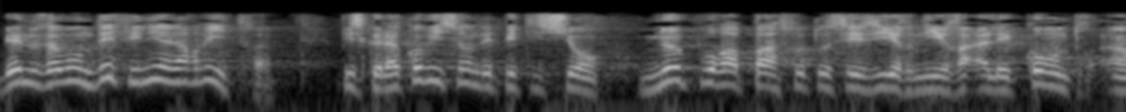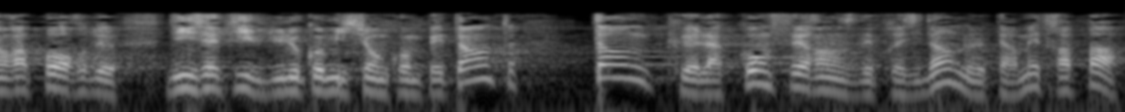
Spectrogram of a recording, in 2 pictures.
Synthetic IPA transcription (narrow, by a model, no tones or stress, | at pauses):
ebjɛ̃nuzavɔ̃d̪efiniɛ̃naʁbit̪χə | pɥiskəlakɔmisjɔ̃d̪epet̪isjɔ̃ | nəpuʁapasot̪oseziʁniʁalekɔ̃t̪χɛ̃ʁapɔʁd̪əd̪inisjat̪ivd̪ynkɔmisjɔ̃kɔ̃pet̪ɑ̃t̪ | t̪ɑ̃kʰəlakɔ̃feʁɑ̃sd̪epχezid̪ɑ̃nələpɛʁmɛt̪χapa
